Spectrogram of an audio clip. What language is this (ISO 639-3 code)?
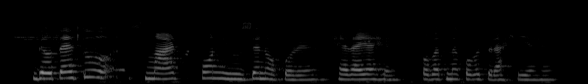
asm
